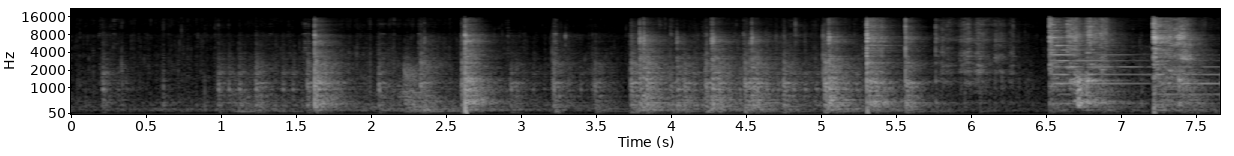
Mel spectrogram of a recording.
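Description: Metal spatula scraping and knocking against the metal kadai in irregular strokes as it breaks up tamarind in thick, simmering chutney. The strokes grow louder, with a metallic ring, near the end.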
